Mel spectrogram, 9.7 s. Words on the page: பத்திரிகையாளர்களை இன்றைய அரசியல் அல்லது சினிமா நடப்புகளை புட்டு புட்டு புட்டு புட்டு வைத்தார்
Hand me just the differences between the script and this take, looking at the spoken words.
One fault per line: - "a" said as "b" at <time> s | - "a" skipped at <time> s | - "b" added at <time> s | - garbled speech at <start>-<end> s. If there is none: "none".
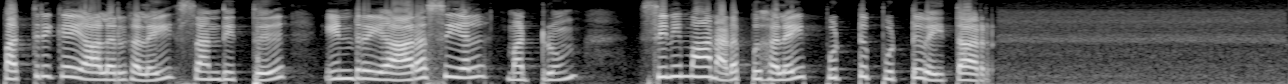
- "சந்தித்து" added at 1.4 s
- "அல்லது" said as "மற்றும்" at 3.8 s
- "புட்டு புட்டு" skipped at 6.9 s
